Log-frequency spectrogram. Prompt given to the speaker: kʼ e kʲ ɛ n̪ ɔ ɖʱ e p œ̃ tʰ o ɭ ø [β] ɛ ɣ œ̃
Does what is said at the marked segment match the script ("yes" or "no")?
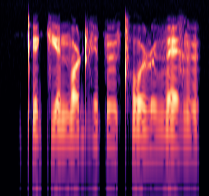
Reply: yes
